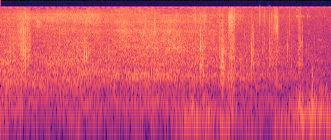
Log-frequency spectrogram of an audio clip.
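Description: Outdoor street noise: a vehicle passing, with a steady rumble and a few light knocks.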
